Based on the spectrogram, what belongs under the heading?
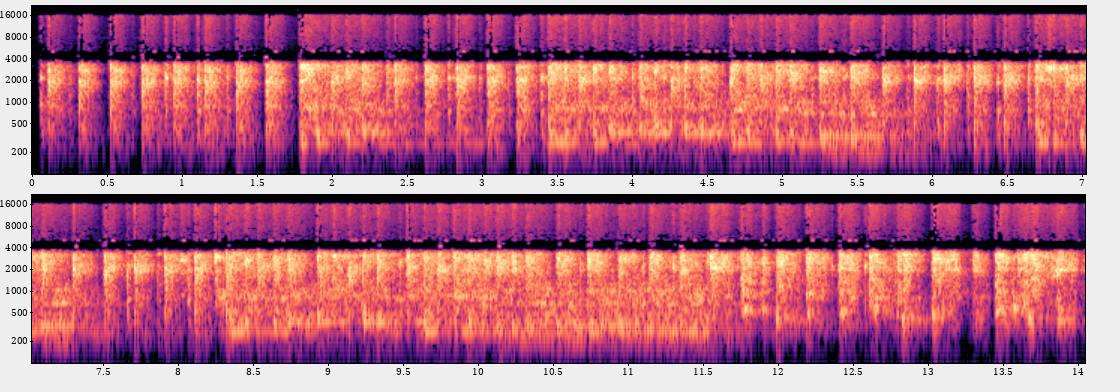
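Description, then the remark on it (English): A loud drum solo played on practice pads, with fast, dense tapping hits that sound thin and tinny, almost like tin pots, rattling on continuously for about fourteen seconds without any voices. “yeah, it's drums that magically sound like tin pots.”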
